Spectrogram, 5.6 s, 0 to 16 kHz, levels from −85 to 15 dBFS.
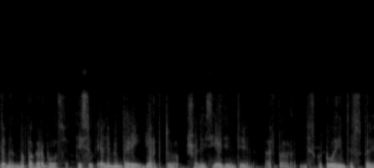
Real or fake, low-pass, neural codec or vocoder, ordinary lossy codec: fake; 7.2 kHz; codec, 16 kHz, 2 kbps, FreqCodec, smaller model; Opus, 24 kbps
